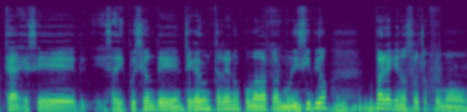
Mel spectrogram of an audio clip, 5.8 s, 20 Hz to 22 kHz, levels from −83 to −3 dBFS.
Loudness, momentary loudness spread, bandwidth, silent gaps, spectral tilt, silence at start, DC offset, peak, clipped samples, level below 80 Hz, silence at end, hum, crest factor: -22 LUFS; 8 LU; 17 kHz; none; -7.5 dB/octave; 0.05 s; under 0.1%; -6 dBFS; under 0.1%; -44 dBFS; 0 s; none; 14 dB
